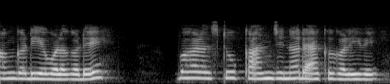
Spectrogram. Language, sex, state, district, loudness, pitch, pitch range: Kannada, female, Karnataka, Bidar, -14 LUFS, 265 Hz, 240-280 Hz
